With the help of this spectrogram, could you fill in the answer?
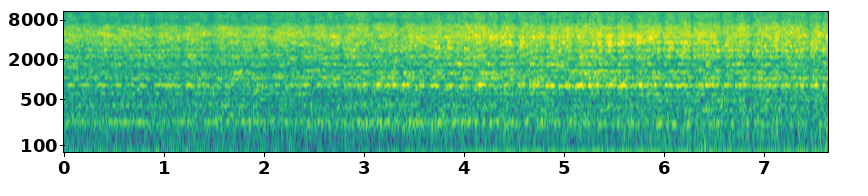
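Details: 1968 Pontiac Firebird, restored after decades sitting, not run all winter, cold; after moving battery cables off the fan; steady slightly raised even idle, low rumble, no misses; normal cold fast idle while warming.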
